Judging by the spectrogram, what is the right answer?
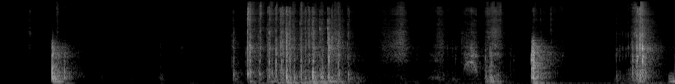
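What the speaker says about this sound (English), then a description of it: "Give these a quick shuffle." Close, papery riffling bursts of tarot cards being shuffled come in quick irregular flurries, with a brief snap early and then several rapid shuffles in succession, no talking.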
